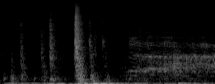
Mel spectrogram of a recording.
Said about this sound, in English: Wait, let me close the door. It's gonna be so hot in here.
